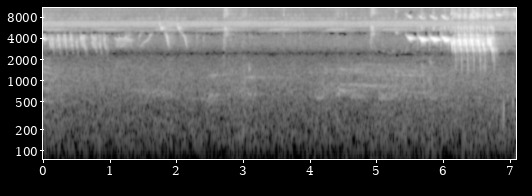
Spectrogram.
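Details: On a walk, a lined seedeater gives scattered soft high notes, then a sudden loud burst of rapid, buzzy, repeated trilled notes near the end.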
